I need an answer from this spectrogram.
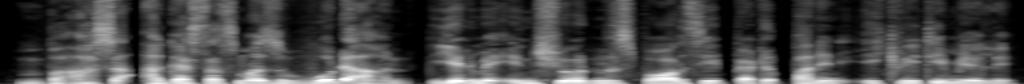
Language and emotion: Kashmiri, happy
